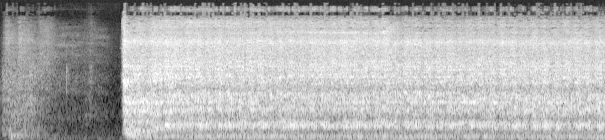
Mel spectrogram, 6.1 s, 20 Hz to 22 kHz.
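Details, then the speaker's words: Fire-damaged 1951 Chevy after carburetor flooding: starter cranks steadily at about three turns a second with no firing at all; no spark. "What happened to our spark? No spark? There's no spark. No. Well, that explains it."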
